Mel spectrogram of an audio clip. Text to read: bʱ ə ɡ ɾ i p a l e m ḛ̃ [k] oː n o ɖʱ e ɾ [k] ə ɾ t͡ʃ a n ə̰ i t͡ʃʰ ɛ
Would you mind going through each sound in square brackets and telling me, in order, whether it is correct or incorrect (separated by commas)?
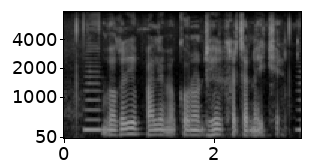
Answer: correct, incorrect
